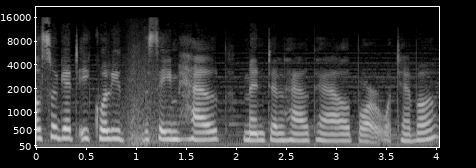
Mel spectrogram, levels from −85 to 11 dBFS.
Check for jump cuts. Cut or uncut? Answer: uncut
